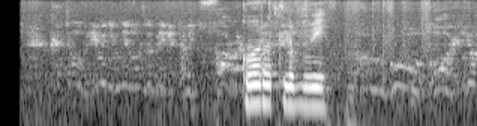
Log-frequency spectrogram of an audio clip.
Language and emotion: Russian, neutral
